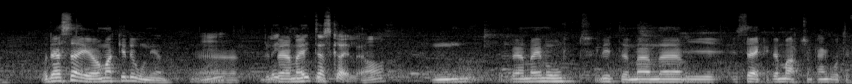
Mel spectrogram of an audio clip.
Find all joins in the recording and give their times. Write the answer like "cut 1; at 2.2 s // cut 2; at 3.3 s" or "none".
cut 1; at 6.8 s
